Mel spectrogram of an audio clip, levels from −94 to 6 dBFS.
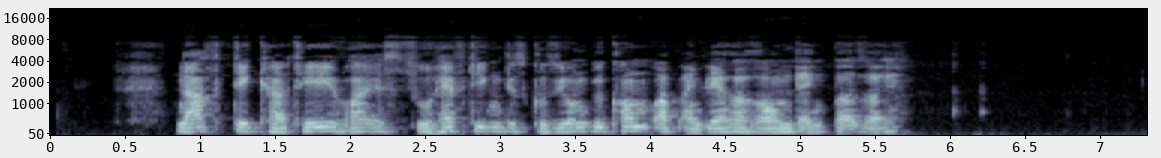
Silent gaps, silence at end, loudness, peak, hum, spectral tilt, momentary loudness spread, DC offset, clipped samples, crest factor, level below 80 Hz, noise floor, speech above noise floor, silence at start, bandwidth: none; 1.65 s; -20 LUFS; -2 dBFS; none; -6.5 dB/octave; 7 LU; under 0.1%; under 0.1%; 20 dB; -54 dBFS; -72 dBFS; 53 dB; 0.5 s; 9 kHz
